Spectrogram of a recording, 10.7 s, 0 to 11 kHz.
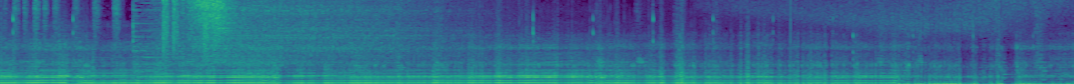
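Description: Bajaj Pulsar RS200 single-cylinder engine heard from onboard, accelerating through the gears: its pitch climbs, then drops at three upshifts about one, three and six seconds in. About nine seconds in the engine note falls away, leaving a rushing noise.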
